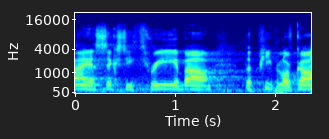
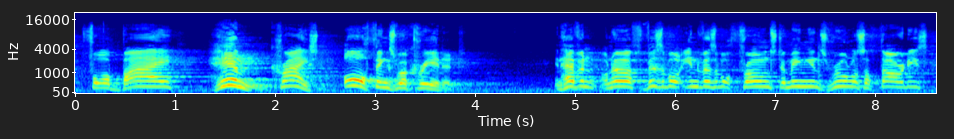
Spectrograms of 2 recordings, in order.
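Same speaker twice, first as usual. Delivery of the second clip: emphatic scripture reading; 3 semitones higher, 6 dB louder than usual. Acted. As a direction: declaim each phrase like a herald. Reads Paul's words to Colossians.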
